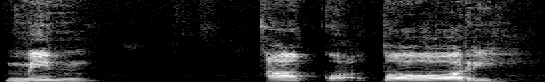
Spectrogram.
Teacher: a-nya harus jelas, jadi tidak boleh didengunkan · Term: izhar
